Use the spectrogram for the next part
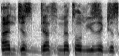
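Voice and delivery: ordinary delivery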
